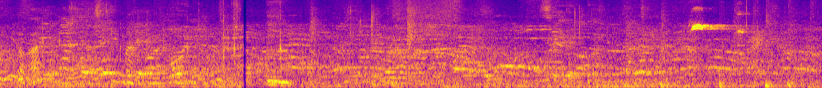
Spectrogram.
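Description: Young men shout and call out across an outdoor pitch.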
